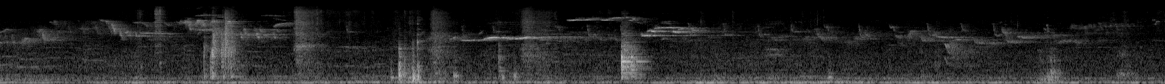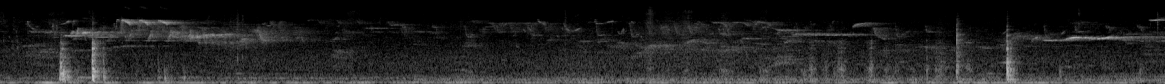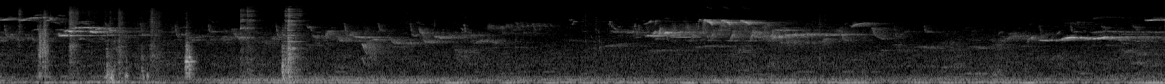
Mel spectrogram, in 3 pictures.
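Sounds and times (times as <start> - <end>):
birds chirping: 0.0 - 34.9.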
